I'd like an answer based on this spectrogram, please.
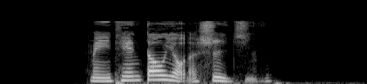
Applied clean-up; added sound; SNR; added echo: neural mask model DeepFilterNet 3.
